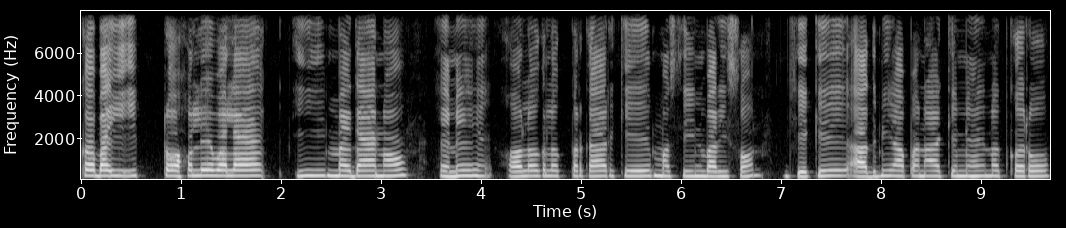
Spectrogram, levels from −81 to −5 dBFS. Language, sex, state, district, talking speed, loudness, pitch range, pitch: Bhojpuri, female, Uttar Pradesh, Gorakhpur, 135 wpm, -20 LUFS, 240-260 Hz, 250 Hz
